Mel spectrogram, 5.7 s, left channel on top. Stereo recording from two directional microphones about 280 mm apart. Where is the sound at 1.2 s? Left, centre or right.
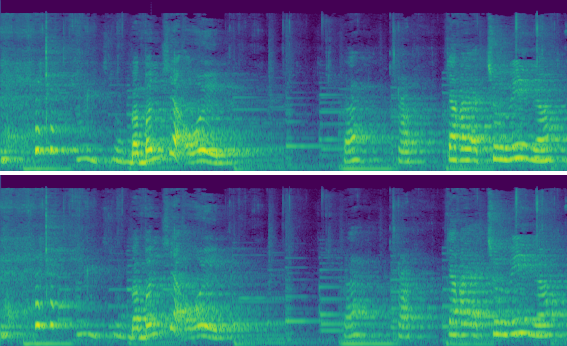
Centre.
